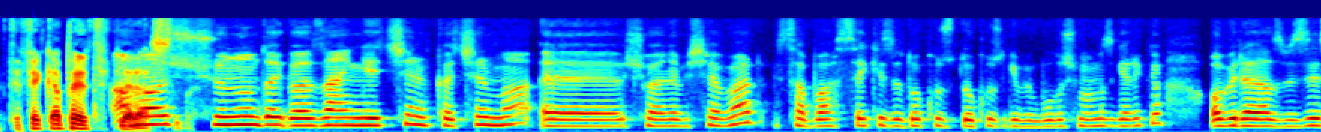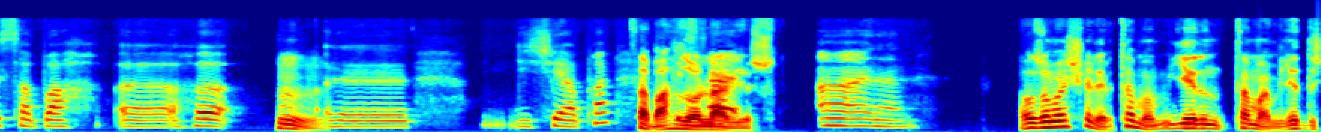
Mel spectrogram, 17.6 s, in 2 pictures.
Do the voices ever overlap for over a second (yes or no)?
no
